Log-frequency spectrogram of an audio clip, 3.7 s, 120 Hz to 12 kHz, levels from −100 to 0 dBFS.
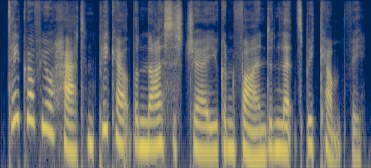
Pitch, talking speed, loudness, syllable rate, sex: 230 Hz, 275 wpm, -21 LUFS, 5.6 syllables/s, female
